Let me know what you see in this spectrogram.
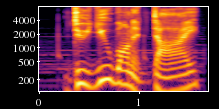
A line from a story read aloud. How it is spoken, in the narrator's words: screamed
